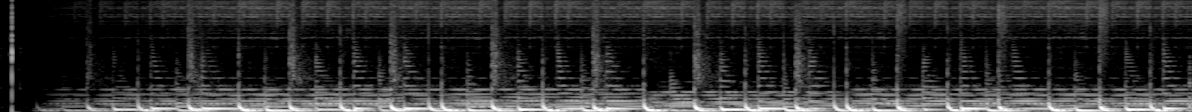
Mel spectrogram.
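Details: Steady upbeat disco-style music with a thumping bass line and a regular beat throughout, with no animal sound audible.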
